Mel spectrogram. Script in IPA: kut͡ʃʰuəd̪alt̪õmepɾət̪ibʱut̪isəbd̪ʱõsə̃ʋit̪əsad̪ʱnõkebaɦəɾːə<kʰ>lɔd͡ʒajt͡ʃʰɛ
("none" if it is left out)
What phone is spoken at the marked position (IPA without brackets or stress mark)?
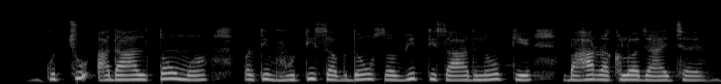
kʰ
